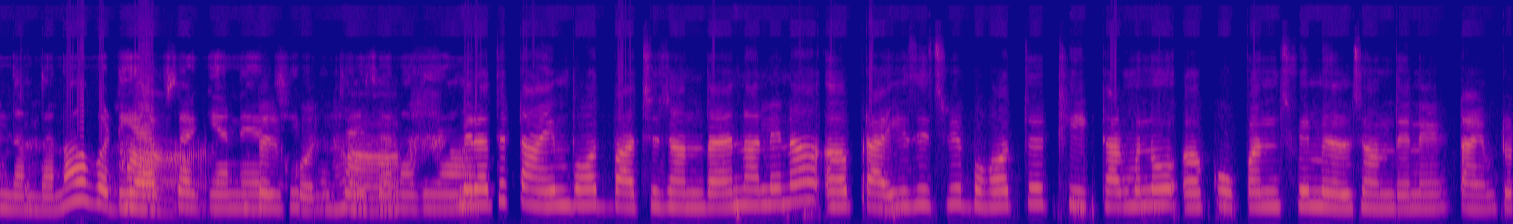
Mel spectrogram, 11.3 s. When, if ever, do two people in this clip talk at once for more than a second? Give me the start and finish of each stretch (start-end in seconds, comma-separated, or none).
0.9-3.0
